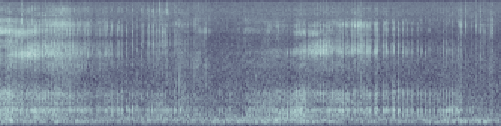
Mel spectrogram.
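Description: Fingertips and nails scratch and flick the long bristle rows of a grey silicone scrubber sponge, a flexible solid pad. The result is a dense, crackly scratching with a bright hiss and rapid ticking flicks at about four per second. It swells louder at the start and again around the fourth to fifth second.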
